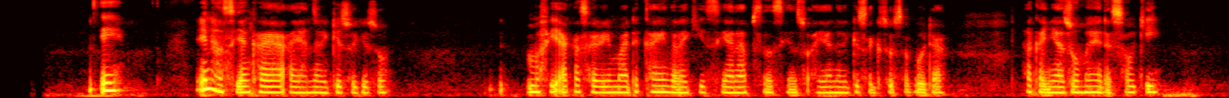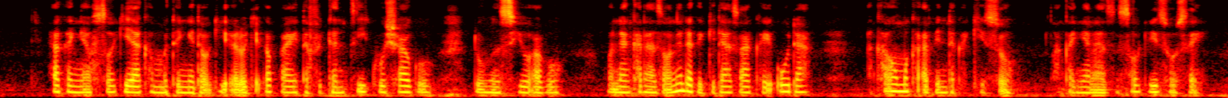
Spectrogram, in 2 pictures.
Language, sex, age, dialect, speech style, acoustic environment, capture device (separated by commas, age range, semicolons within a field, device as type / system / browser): Hausa, female, 18-24, Nigeria - Kano, relaxed, silence, mobile / Linux / Chrome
